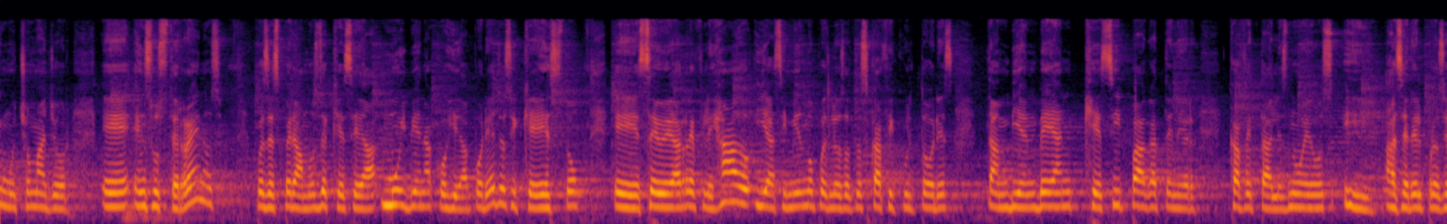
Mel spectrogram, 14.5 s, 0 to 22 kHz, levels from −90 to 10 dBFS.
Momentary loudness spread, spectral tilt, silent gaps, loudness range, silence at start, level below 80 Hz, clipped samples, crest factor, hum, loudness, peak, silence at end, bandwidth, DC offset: 8 LU; -5 dB/octave; none; 3 LU; 0 s; -56 dBFS; under 0.1%; 16 dB; none; -18 LUFS; -2 dBFS; 0 s; 16.5 kHz; under 0.1%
